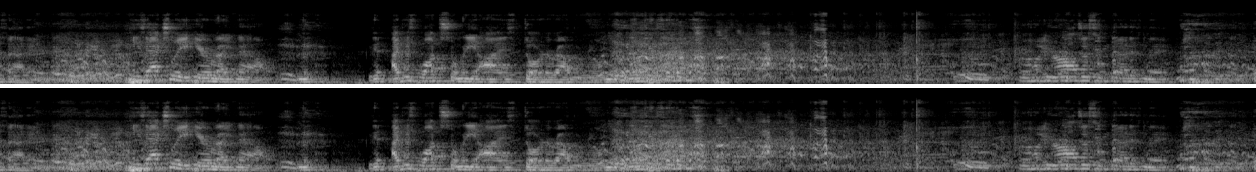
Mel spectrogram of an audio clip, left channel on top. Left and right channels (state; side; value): identical; both; correlation 1.00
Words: at it. He's actually here right now. I just watched so many eyes dart around the room. You're all just as bad as me.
